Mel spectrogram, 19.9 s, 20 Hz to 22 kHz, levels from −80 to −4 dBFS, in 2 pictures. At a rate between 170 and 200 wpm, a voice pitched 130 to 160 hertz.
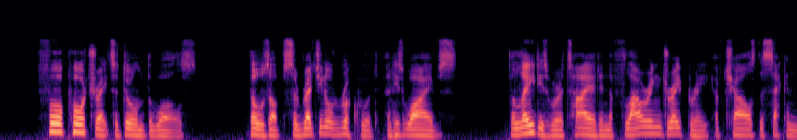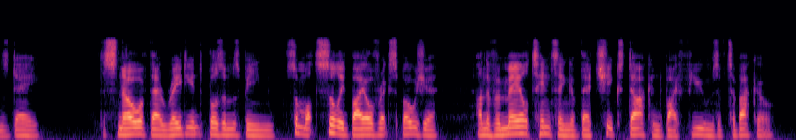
No: average, 155 wpm; low, 135 Hz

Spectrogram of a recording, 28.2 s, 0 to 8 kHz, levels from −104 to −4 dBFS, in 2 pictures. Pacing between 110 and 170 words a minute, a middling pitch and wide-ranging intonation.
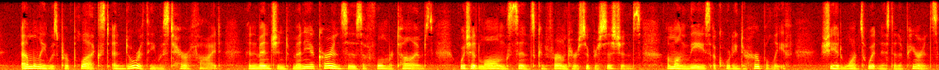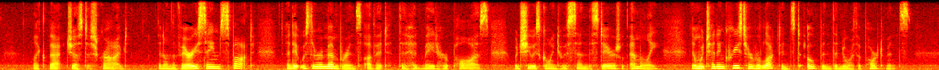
No: average, 160 wpm; medium, 170 Hz; average, 4.0 semitones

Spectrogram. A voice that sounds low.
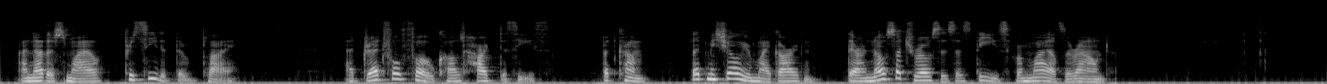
No: medium, 150 Hz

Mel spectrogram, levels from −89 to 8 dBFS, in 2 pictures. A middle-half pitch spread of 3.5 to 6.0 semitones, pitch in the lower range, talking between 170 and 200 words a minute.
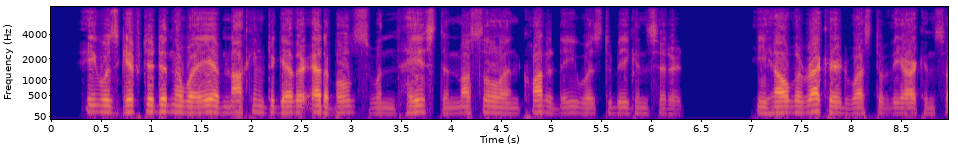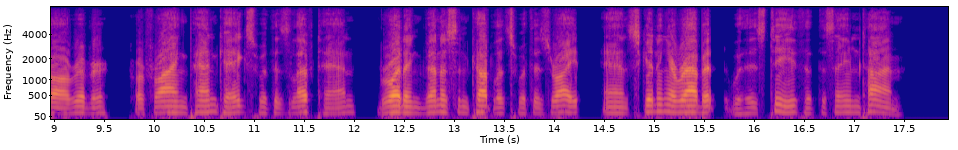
No: narrow, 2.6 semitones; low, 115 Hz; average, 175 wpm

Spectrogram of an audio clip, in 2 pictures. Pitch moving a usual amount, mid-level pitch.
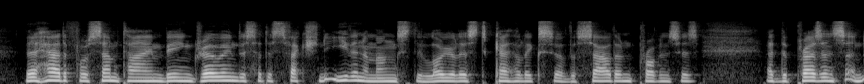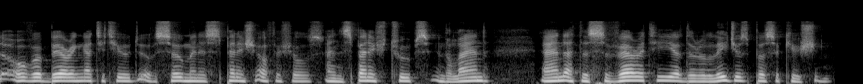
No: narrow, 2.3 semitones; medium, 155 Hz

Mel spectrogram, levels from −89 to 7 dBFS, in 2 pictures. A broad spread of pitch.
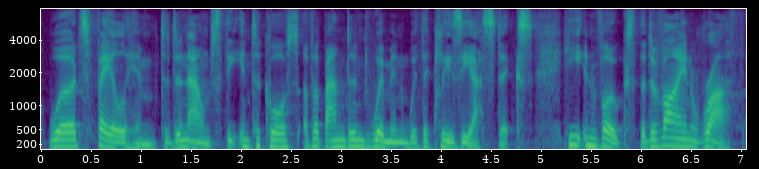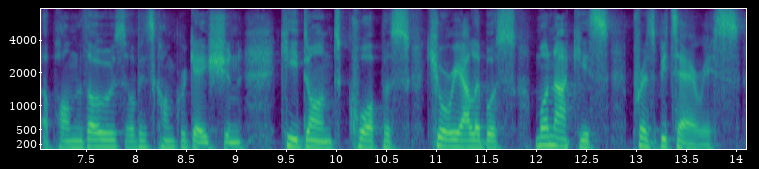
No: average, 3.1 semitones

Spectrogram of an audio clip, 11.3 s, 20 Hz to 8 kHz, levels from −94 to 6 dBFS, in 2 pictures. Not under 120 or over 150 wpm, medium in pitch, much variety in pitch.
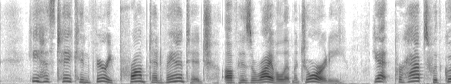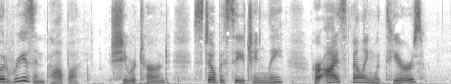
No: average, 145 wpm; high, 215 Hz; wide, 6.4 semitones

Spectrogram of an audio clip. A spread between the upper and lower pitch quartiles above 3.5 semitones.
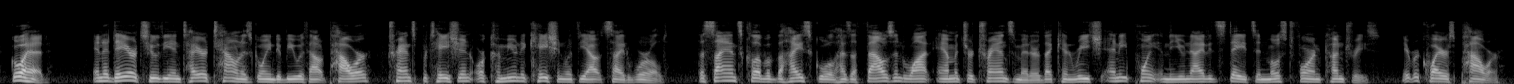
Yes: average, 3.9 semitones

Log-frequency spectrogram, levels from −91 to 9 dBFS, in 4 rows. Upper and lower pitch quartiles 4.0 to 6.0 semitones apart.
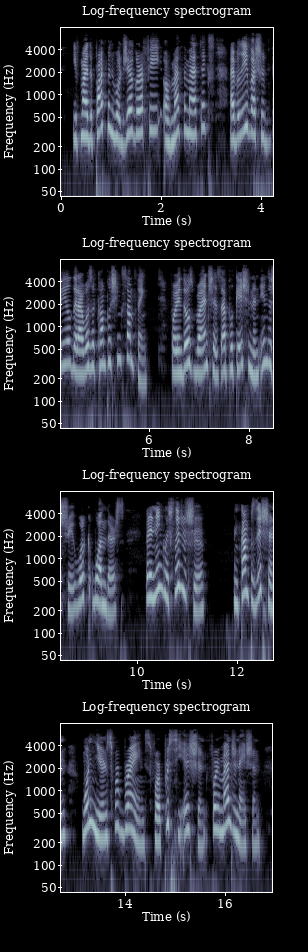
Yes: average, 4.8 semitones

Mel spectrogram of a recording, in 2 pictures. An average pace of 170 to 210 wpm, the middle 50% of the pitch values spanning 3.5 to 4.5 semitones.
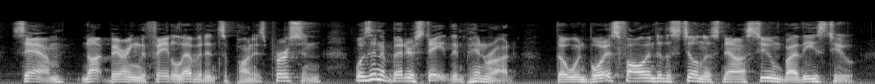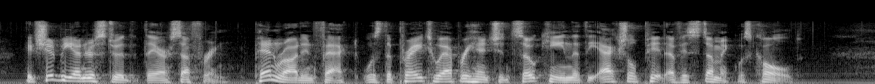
No: average, 190 wpm; wide, 5.4 semitones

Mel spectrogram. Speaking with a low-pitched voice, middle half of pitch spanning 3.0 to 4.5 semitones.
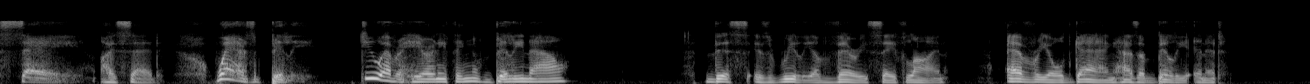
No: low, 110 Hz; average, 5.2 semitones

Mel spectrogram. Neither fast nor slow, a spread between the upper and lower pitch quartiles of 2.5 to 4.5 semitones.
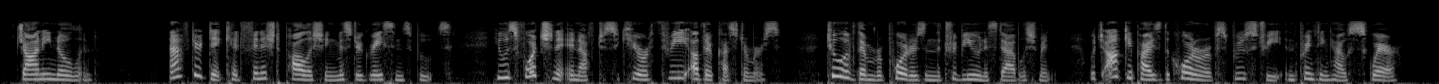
Yes: average, 160 wpm; average, 4.0 semitones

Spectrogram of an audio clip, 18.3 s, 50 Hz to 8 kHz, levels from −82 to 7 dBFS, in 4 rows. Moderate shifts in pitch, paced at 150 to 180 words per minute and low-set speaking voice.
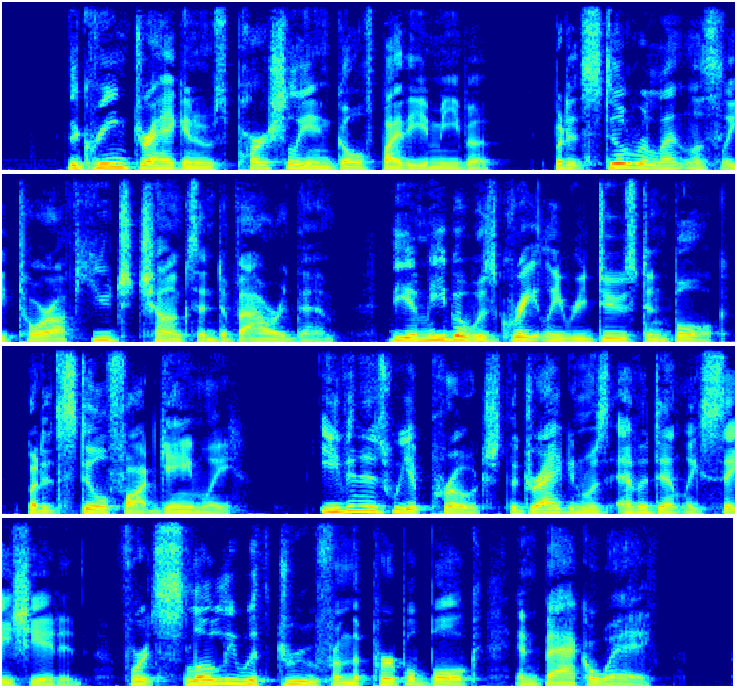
No: wide, 6.8 semitones; average, 170 wpm; low, 130 Hz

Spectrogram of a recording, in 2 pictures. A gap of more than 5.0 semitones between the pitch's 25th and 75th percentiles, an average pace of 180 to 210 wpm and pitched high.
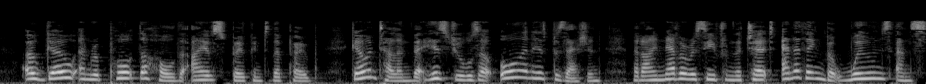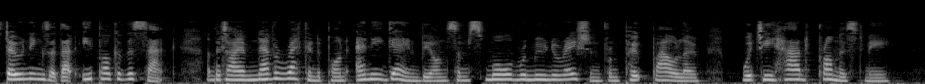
Yes: wide, 5.5 semitones; average, 200 wpm; high, 215 Hz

